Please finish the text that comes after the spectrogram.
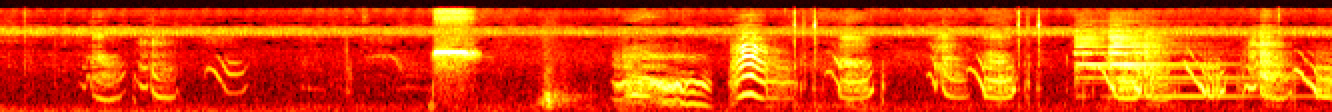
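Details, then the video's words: A female grey francolin (desi teetar) calls, used as a lure in the jungle, in a series of quick, bent, squeaky notes in bursts, over a steady high insect-like hiss and a sharp click. "Desi teetar madi ki awaz || desi female ki awaz"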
